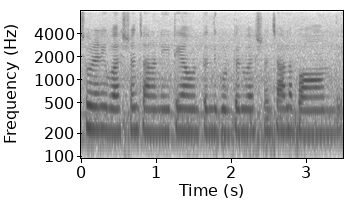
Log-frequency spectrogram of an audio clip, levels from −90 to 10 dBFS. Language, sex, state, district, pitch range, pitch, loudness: Telugu, female, Andhra Pradesh, Guntur, 205-215 Hz, 205 Hz, -25 LUFS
